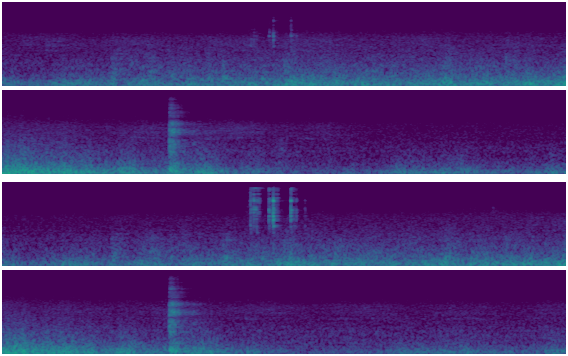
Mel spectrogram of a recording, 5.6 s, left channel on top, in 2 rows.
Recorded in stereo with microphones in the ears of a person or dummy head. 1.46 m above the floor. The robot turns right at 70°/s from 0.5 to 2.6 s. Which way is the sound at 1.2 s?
60° right (ahead or behind).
